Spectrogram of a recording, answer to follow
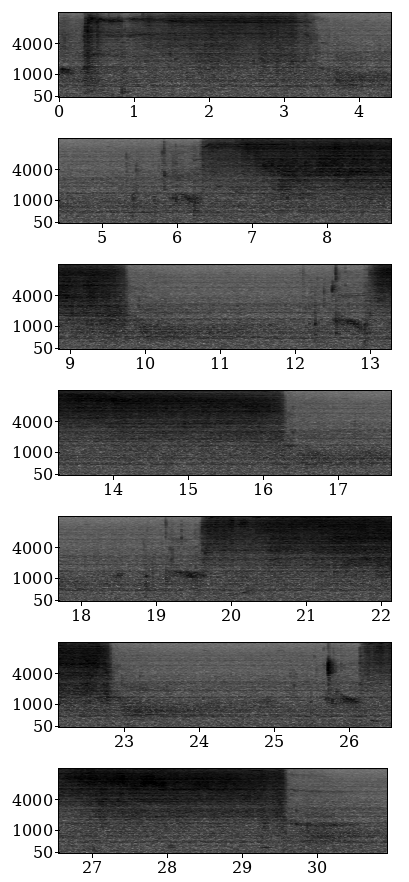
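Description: Five long drags on a single-coil, cotton-wicked Immortalizer dripping atomizer on a brass Nzonic mechanical mod: a hiss of air drawn through the atomizer's tight air holes, about three seconds each, with quieter pauses between them. A single sharp click comes between the fourth and fifth drags.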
